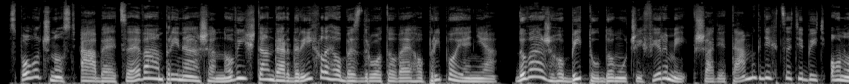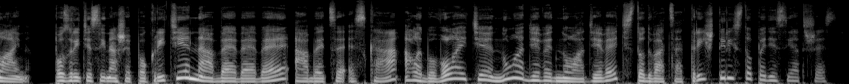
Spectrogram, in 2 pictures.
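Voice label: Slovak, female, commercial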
